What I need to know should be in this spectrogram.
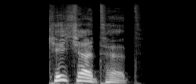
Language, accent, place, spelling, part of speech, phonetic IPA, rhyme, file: German, Germany, Berlin, kichertet, verb, [ˈkɪçɐtət], -ɪçɐtət, De-kichertet.ogg
- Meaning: inflection of kichern: 1. second-person plural preterite 2. second-person plural subjunctive II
